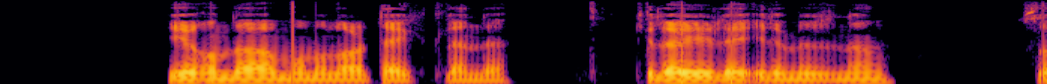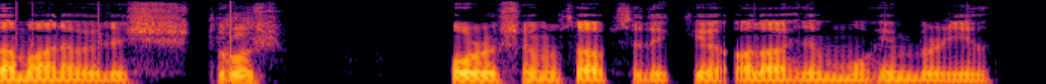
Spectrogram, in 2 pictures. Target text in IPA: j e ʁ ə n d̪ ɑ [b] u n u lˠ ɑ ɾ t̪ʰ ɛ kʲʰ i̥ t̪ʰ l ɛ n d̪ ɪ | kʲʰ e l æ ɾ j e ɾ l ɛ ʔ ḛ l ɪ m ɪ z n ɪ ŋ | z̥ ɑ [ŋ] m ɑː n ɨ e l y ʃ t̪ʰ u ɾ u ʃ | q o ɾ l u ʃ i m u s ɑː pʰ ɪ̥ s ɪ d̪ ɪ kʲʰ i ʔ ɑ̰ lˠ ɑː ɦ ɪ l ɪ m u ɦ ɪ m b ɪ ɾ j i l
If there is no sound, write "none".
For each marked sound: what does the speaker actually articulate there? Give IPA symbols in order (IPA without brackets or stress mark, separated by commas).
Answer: m, none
